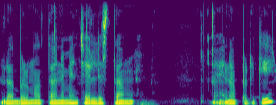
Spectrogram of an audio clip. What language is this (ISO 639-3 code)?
tel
